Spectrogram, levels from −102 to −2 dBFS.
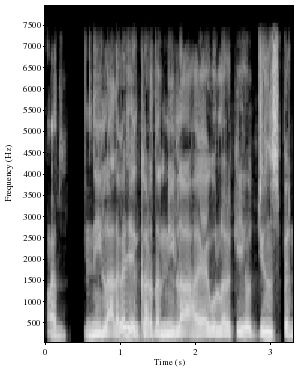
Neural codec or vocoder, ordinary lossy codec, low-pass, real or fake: none; none; 7.2 kHz; real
